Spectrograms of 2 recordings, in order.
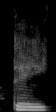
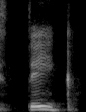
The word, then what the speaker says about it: steak: apa steak steak ya stak cara bacanya agak rumit ya tapi itu cara bacanya Yang benar stayak bukan stak tapiay stak ada e-nya bukan stick tapi stake ya stake Heeh sampai sini kira-kira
